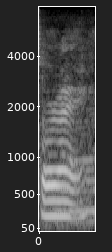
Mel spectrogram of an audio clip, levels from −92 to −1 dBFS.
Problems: continuous background conversations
